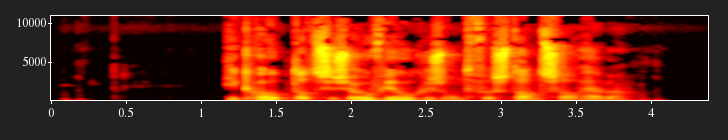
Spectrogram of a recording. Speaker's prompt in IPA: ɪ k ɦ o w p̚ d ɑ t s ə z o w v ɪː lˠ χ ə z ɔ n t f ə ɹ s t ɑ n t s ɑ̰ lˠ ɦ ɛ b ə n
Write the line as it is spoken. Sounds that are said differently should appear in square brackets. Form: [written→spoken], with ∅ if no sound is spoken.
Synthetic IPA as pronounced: ɪ k ɦ o w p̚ d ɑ t s ə z o w v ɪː lˠ χ ə z ɔ n t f ə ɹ s t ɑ n t s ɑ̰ lˠ ɦ ɛ b ə n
